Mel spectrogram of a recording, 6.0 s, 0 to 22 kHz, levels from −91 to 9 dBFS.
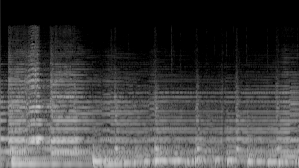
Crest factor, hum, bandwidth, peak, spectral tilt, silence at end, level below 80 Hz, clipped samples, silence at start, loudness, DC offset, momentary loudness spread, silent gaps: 18 dB; none; 8.8 kHz; -2 dBFS; -7.5 dB/octave; 0 s; -30 dBFS; under 0.1%; 0 s; -21 LUFS; under 0.1%; 10 LU; none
